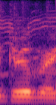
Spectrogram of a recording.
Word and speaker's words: Gruber: It's Hans Gruber, in case you didn't know. I said Gruben, didn't I?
